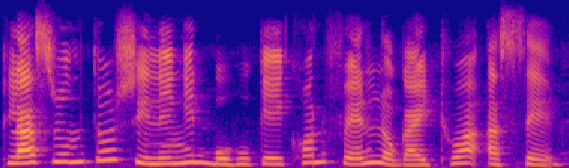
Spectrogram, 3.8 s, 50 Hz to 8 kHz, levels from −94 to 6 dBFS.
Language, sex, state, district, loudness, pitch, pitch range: Assamese, female, Assam, Sonitpur, -24 LUFS, 285 Hz, 260-325 Hz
